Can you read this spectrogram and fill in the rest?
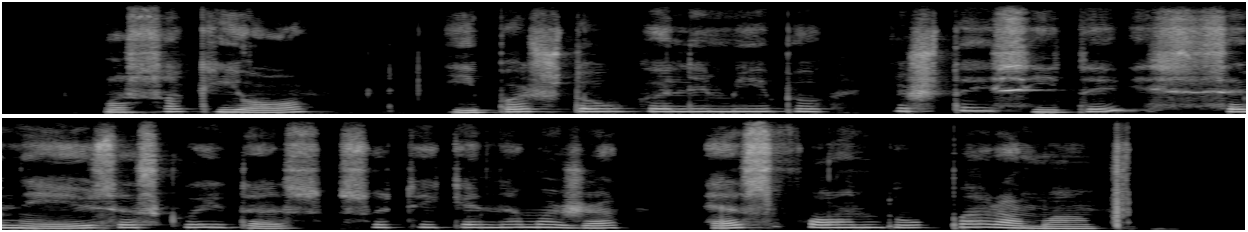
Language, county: Lithuanian, Kaunas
